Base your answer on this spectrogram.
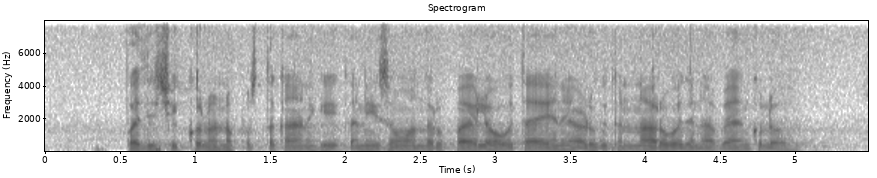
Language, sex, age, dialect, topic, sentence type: Telugu, male, 18-24, Utterandhra, banking, statement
